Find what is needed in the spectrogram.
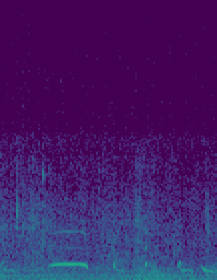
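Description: Faint squeaky animal calls in jungle night ambience: one short held whistle-like note, then three or four brief falling squeaks.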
